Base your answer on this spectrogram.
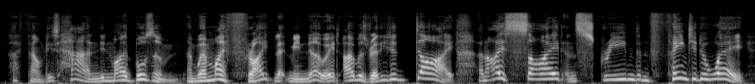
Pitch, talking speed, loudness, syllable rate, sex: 185 Hz, 220 wpm, -18 LUFS, 4.9 syllables/s, male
